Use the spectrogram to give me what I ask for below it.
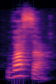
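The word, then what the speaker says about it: Wasser: one is v v which sounds like the v in the word van the German word with the letter V is Vasa Vasa which means water the next letter is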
